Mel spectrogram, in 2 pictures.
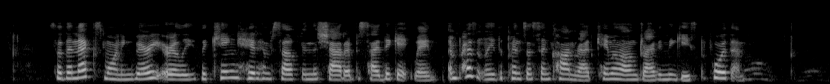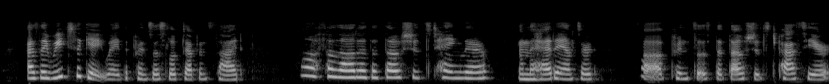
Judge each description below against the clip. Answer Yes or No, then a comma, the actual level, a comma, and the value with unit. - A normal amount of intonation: Yes, average, 3.7 semitones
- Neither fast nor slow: No, fast, 210 wpm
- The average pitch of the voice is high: Yes, very high, 255 Hz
